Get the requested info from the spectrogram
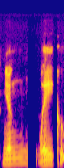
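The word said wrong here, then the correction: Younghoe: Young Ho.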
